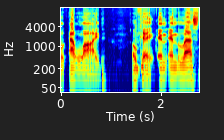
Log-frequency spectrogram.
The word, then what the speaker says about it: Adelheid: your name correctly it's adolide the h is silent the h is silent allied okay and and the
